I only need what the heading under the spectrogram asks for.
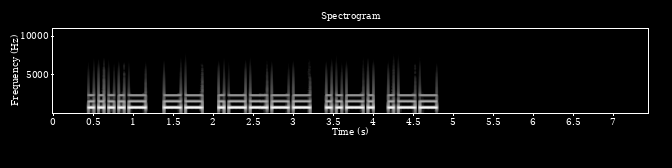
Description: Morse code, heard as a keyed tone, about 19 wpm, 790 Hz. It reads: 4M1FW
